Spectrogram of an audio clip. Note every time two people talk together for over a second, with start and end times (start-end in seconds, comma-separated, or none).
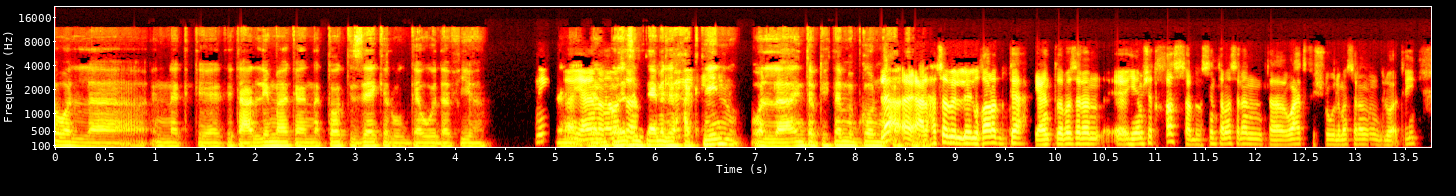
5.0-6.4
